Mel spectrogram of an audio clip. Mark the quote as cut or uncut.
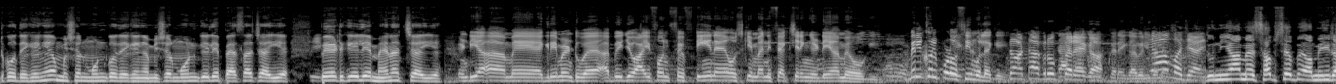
cut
